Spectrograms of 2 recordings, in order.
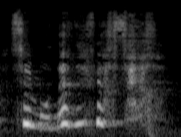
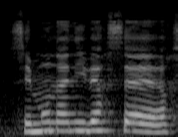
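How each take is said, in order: First: Very high, acted tearful voice; sobbing little lamb. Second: Mild sigh of a poor cow; understated sighing. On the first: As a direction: sob it out as a small lamb. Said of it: "sanglota le petit agneau". (petit agneau qui sanglote) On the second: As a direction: sigh it wearily, without raising the voice. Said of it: "soupira la pauvre vache". (soupir discret de vache) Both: A narrator's reading.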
